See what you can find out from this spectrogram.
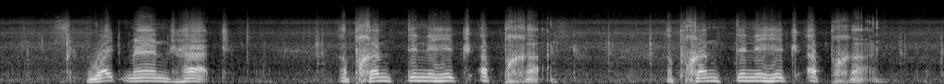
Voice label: "apxantinihichapxaan", karuk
